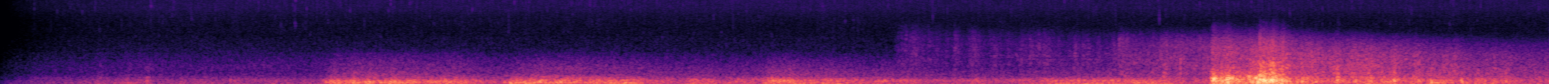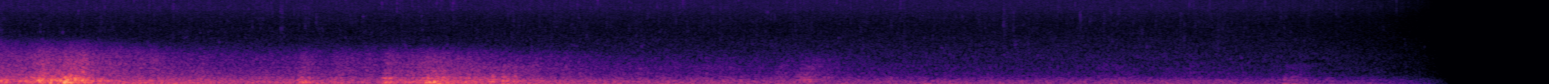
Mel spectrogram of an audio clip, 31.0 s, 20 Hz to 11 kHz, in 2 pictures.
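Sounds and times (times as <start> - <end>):
distant violent thunderstorm outdoors: 3.2 - 21.4.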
